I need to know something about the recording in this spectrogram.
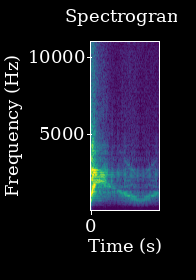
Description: GTR FX, FUNK GTR; E-Lab; X Static Goldmine 2; akai

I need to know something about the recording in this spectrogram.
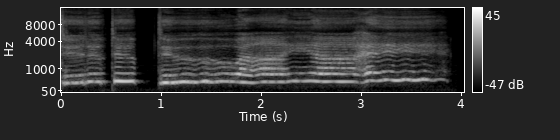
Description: MELODIC #D, Voice

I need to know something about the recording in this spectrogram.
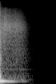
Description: SNR

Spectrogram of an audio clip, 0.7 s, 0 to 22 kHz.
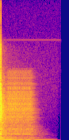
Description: TOM; E-Lab; X Static Goldmine 1

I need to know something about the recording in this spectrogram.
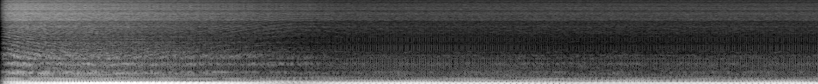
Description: PAD; Best Service; XX Large; Pads

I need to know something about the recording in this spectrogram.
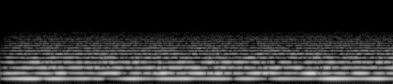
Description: PAD, ATMO PADS; Best Service; XX Large

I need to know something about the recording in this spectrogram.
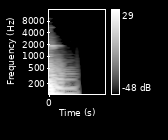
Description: BD; E-Lab; X Static Goldmine 1

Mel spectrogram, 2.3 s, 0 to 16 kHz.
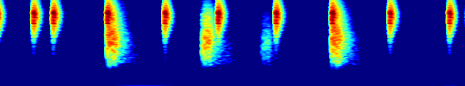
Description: LOOP; E-Lab; X Static Goldmine 2

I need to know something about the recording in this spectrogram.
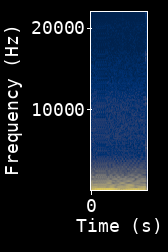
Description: PAD

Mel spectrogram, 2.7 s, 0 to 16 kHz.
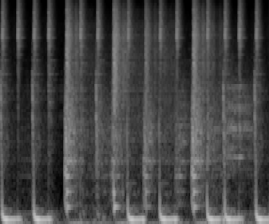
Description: LOOP, DRUM; E-Lab; X Static Goldmine 2; akai

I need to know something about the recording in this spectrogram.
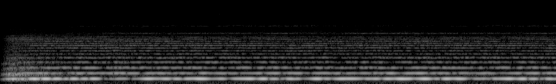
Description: HMMS C 4, Vocal Planet Gospel; Spectrasonics; Vocal Planet Vol.1 Gospel; akai

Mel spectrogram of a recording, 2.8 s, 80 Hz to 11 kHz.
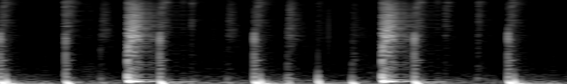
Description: LOOP; E-Lab; X Static Goldmine 2; akai

